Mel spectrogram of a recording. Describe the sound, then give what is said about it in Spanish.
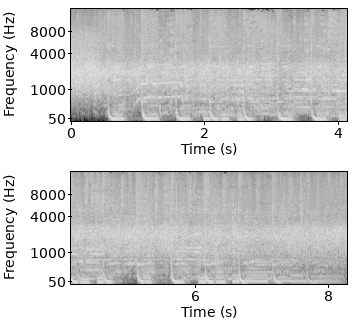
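A crowd bursts into loud, sustained applause that carries on steadily for about eight seconds, with a dense wash of clapping over a rhythmic low thumping underneath. “Aplauso para la ruina de la dieta.”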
